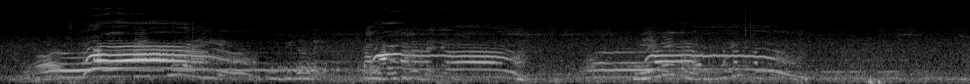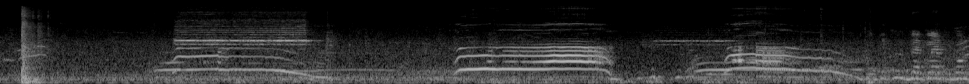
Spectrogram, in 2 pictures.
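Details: Cat caterwauling during a fight, long arched yowls that swell and fall, separated by short gaps, with a sharp click and a brief buzzy sound partway through.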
